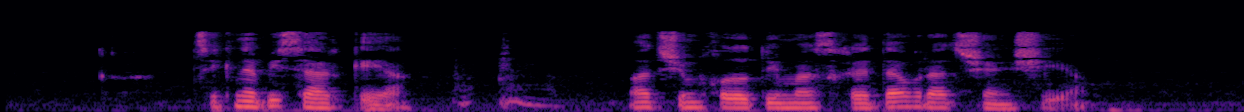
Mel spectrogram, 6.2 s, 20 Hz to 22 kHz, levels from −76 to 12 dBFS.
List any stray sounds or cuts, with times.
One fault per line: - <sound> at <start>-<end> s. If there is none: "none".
- throat clearing at 2.3-2.9 s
